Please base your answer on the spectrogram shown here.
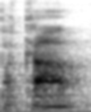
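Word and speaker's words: пока: in the second word paca the stressed vowel is syllable is ka so ah okay this o is not stress that's why it is pronounced ah so please remember that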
